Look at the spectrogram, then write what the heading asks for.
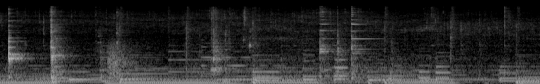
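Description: Whole spices and cashews sizzling as they fry in hot oil in a pressure cooker, with a spoon stirring and knocking against the pan a few times.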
